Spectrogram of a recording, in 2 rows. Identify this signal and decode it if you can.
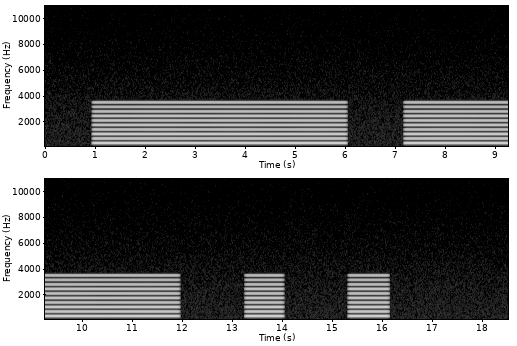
Ship horn signal, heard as a ship's horn, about 350 Hz. 2 long, 2 short. At sea: I intend to overtake on your port side.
